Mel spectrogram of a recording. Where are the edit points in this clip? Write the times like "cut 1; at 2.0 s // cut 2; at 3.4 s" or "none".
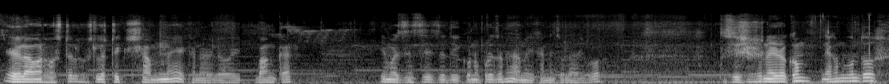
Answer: cut 1; at 2.5 s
